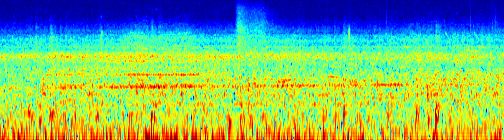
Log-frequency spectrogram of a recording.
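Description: Diesel multiple-unit (DEMU) passenger train running, heard from on board: a steady rumble of wheels on rail with a faint whine that comes and goes.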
